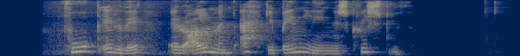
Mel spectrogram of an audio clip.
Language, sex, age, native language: Icelandic, female, 40-49, Icelandic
